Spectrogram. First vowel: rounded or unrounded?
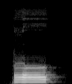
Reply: rounded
